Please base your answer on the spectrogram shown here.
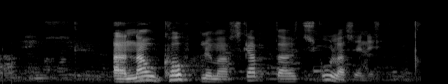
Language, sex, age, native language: Icelandic, male, 15, Icelandic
